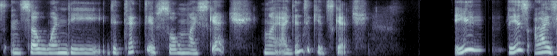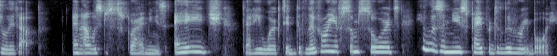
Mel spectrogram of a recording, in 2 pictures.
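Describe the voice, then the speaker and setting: A woman with a Dutch accent has a fairly high pitch and a somewhat breathy voice. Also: ordinary pitch variation, moderate pace. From Netherlands. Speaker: remote viewer and psychic trainer. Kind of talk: presentation talk. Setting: video call.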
